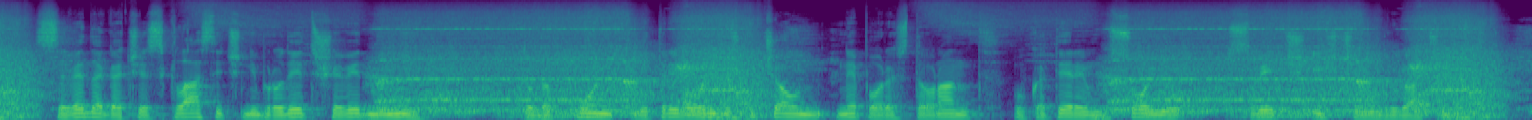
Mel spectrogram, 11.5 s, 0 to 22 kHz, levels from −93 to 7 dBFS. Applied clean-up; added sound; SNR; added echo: none; Mechanisms; 5 dB; none.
